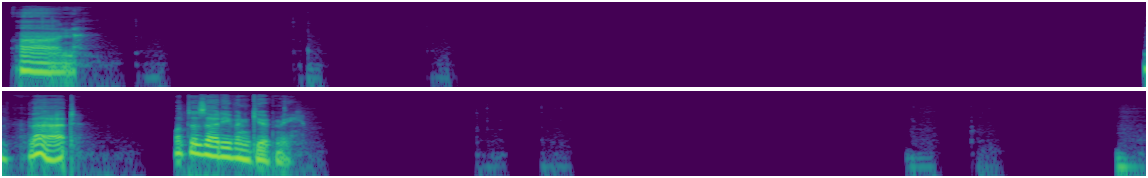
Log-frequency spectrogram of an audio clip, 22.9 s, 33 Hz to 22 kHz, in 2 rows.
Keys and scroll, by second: 17.8 super+c, 20.1 super+x, 21.1 ctrl+Tab.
